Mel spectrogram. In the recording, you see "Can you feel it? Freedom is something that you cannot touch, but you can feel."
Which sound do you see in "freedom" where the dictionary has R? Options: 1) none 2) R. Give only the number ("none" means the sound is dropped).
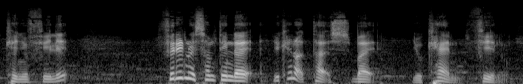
1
